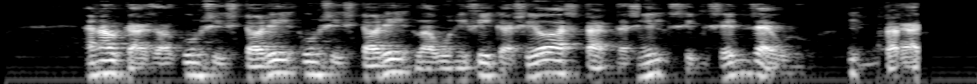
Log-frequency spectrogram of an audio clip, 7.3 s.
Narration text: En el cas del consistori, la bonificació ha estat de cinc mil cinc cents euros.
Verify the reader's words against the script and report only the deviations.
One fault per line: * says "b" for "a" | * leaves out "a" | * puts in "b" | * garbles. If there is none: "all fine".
* puts in "consistori"
* leaves out "cinc"
* garbles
